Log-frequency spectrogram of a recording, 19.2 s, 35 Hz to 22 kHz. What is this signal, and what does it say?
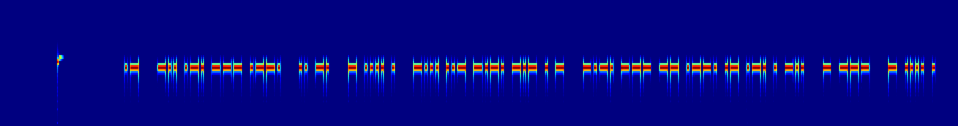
Morse code, heard as a keyed tone, about 22 wpm, 700 Hz. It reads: A DROP IN THE BUCKET COMPARED TO THE
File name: practice / 22wpm / Sets of 8 Words - 22wpm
